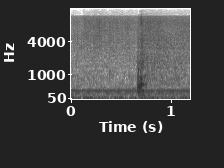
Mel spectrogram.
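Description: Steady sizzle of a malted blueberry pancake frying in a pan just after flipping, a continuous hiss with a brief louder spatter partway through.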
